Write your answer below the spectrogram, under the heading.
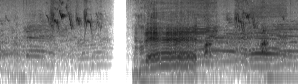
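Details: Sheep in a flock with goats: a burst of bleats stops briefly, then a dense, sustained run of overlapping wavering bleats from many animals.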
